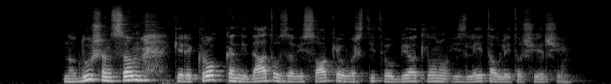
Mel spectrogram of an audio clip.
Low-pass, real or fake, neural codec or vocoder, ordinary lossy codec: 19.8 kHz; real; none; none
